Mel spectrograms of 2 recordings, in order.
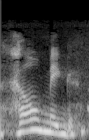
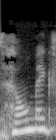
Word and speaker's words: Helmig: And apparently it's a German family called Helmig. I think that's how you pronounce it. H-E-L-M-I-G.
